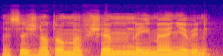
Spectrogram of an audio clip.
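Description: A man doing a stern elderly lama, solemn, commanding, slightly high voice. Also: fairly even intonation, smooth, natural voice.

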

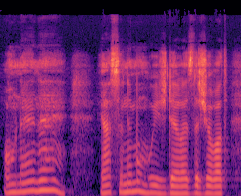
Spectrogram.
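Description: A man voicing a humble, eager young male disciple who speaks softly and gratefully. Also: on the high side, dull audio, close to an everyday voice. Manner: soft, hushed, grateful.

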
